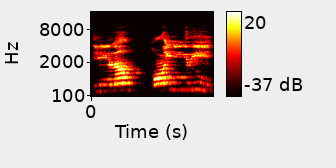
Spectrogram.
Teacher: ta-nya ditasydidkan tafkhim dengan posisi lidah kita di langit-langit atas. Ta-nya setelah ditasydidkan fathah satu harokat, kemudian ya-nya dibaca sukun dan tipis. · setelah huruf lam ada huruf ta yang tasydid dan wajib untuk disambungkan, maka lamnya menjadi fathah satu harokat. Ila tayri, kemudian ta-nya ditasydidkan tafkhim dengan posisi lidah kita di langit-langit atas.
